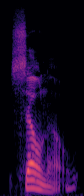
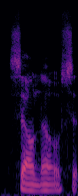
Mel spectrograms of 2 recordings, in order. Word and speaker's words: Sellnow: you can find Brian Sellnow. I wanted to make sure I said it. I said it right because Sellnow, not Sell Now, right? Either way, it's a Either way. German name.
